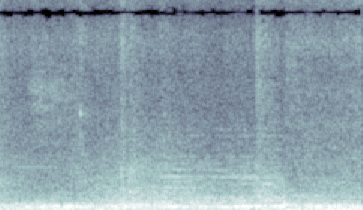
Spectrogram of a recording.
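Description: Shopping cart wheels rolling over a smooth, hard supermarket floor, with the cart and its plastic basket rattling in a steady low rumble.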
